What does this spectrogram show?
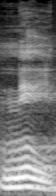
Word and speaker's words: ney: Die Unterschied ist, es gibt, weil andere, man nennt Nei, das ist in der Türkei. In der Türkei, man also nennt Nei, Nei, Nei und schreibt man das N-E-Y, aber das Arabische ist Nai, ist mit N-A-Y.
